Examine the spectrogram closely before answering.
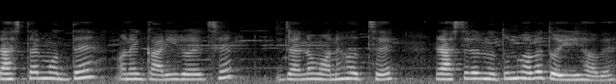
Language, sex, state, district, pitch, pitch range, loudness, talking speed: Bengali, female, West Bengal, North 24 Parganas, 250 Hz, 235-275 Hz, -16 LUFS, 125 wpm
